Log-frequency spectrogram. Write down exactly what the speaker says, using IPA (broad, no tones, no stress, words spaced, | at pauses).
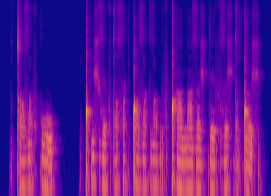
ǀɘ zˤafku | ǃʰiʃzefdˤə sˤikǃizˤik zˤabɘfǃʰa nazɜʒkef zɘʃdˤʏŋ͡ǃəʃ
